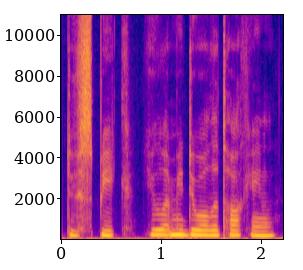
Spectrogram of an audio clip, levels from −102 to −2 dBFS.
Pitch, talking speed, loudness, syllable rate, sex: 230 Hz, 240 wpm, -18 LUFS, 4.9 syllables/s, female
